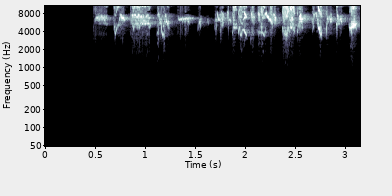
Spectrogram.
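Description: A European serin sings a fast, high, jingling song of tinkling, buzzy notes running almost without pause for nearly three seconds.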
